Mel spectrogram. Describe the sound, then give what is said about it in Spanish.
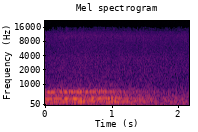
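A deep, drawn-out roar like that of a gigantic sea creature, low and rumbling with steady tonal overtones, holding for a couple of seconds and slowly easing off, with no voices. “Debo decir que había escuchado animales marinos antes, y por supuesto a las ballenas, pero aquello era algo que no tiene comparación, y a juzgar por la manera en que resonó, debía ser un animal de dimensiones bíblicas.”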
